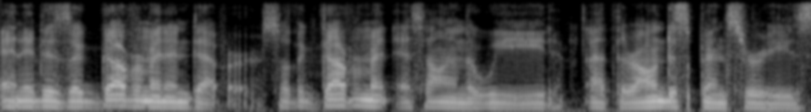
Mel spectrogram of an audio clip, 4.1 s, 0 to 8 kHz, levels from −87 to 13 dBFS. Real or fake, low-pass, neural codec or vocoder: fake; 7.2 kHz; vocoder, 22.05 kHz, 80 mel bands, WaveNeXt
